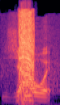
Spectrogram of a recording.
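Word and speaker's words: Yahweh: nos han enseñado que la pronunciación correcta es yagüe ustedes ven en ese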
